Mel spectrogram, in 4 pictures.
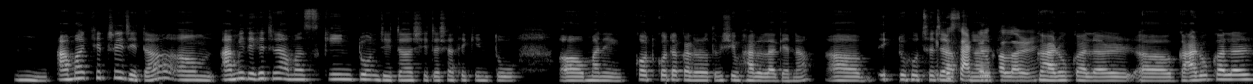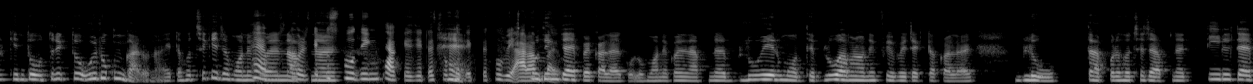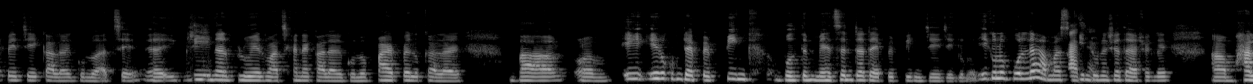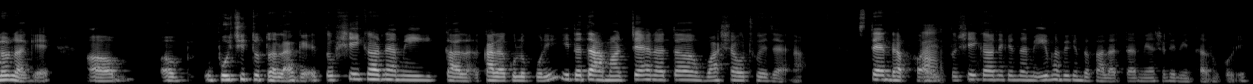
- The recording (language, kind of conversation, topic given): Bengali, podcast, আপনি যে পোশাক পরলে সবচেয়ে আত্মবিশ্বাসী বোধ করেন, সেটার অনুপ্রেরণা আপনি কার কাছ থেকে পেয়েছেন?
- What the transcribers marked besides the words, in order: in English: "teal"; laughing while speaking: "বলতে মেজেন্টা টাইপের"; in English: "washout"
